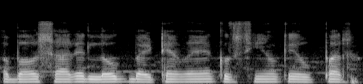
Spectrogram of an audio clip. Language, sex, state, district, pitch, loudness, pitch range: Hindi, male, Uttar Pradesh, Lucknow, 120 Hz, -16 LUFS, 120-125 Hz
